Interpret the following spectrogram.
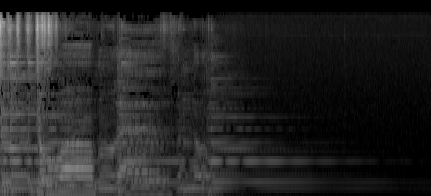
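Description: Acoustic guitars strumming the song's closing chords, then a last chord left to ring and slowly die away to near silence.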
